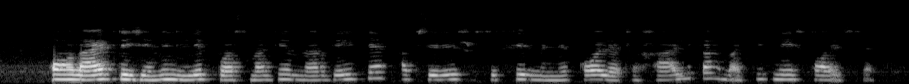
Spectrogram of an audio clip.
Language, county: Lithuanian, Kaunas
